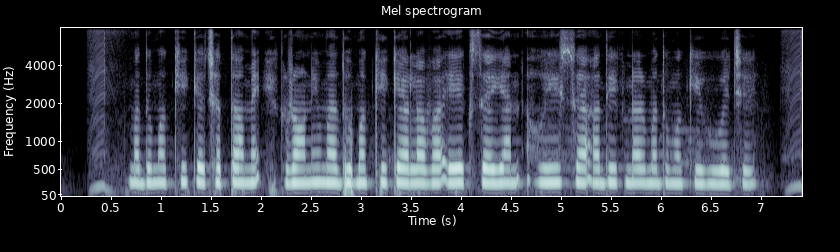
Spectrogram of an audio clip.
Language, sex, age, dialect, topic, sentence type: Maithili, female, 18-24, Angika, agriculture, statement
